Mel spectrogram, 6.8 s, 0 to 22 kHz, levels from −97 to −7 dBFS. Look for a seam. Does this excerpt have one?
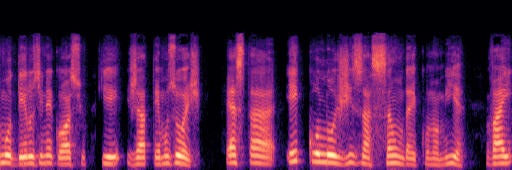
no; 0 cuts

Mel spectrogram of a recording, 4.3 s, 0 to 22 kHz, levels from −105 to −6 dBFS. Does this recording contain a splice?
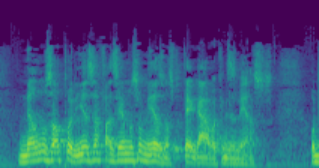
yes; 1 cut; at 2.3 s

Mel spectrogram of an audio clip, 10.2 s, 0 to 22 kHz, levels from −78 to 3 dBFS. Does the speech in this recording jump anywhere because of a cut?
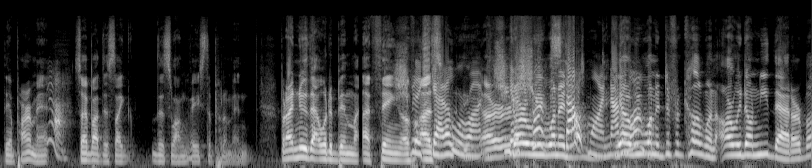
yes; 4 cuts; at 2.1 s, 4.5 s, 5.6 s, 6.4 s

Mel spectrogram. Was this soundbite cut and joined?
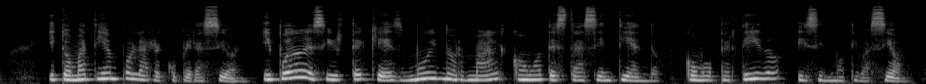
yes; 1 cut; at 2.6 s

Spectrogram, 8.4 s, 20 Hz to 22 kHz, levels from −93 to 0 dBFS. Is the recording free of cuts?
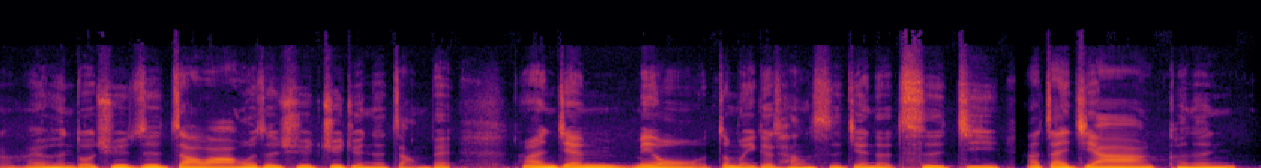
no; 1 cut; at 6.7 s

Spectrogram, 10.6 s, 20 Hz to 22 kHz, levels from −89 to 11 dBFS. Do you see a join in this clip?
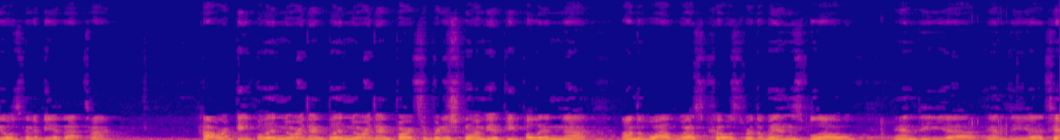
yes; 1 cut; at 3.3 s

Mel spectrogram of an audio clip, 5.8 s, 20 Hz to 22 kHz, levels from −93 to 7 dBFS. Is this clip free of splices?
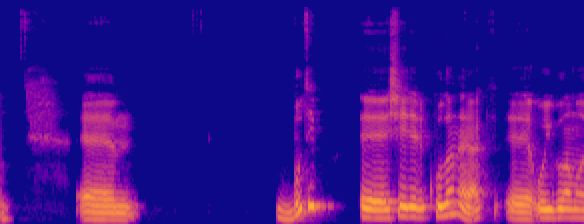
yes; 0 cuts

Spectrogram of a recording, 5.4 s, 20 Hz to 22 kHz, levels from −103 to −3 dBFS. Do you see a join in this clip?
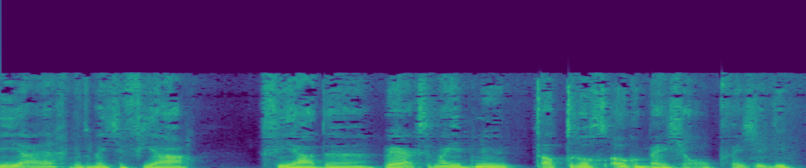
yes; 2 cuts; at 2.6 s, 3.1 s

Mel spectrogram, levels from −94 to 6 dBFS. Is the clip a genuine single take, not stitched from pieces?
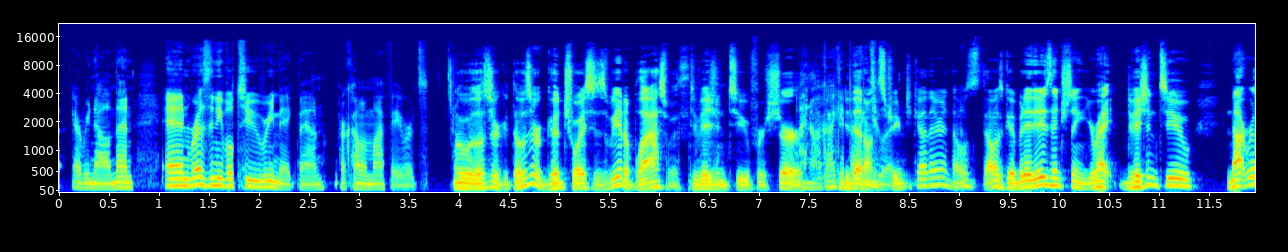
no; 2 cuts; at 3.8 s, 6.3 s

